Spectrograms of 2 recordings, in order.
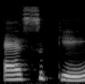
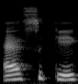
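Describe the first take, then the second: Both takes have the same delivery.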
